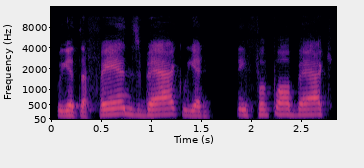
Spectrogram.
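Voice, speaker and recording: A man co-hosting a casual sports podcast, excitable, rambling and full of "like" and restarts. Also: high voice, unhurried, dry recording. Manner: excitable, laughs easily. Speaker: podcast co-host.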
